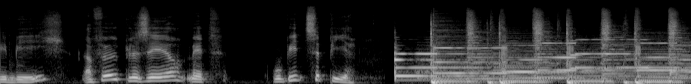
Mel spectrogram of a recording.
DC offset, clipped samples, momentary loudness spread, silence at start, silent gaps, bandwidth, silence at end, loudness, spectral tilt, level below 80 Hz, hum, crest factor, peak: under 0.1%; under 0.1%; 10 LU; 0 s; 3.85-3.93 s; 16 kHz; 0 s; -22 LUFS; -5 dB/octave; -36 dBFS; none; 18 dB; -4 dBFS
